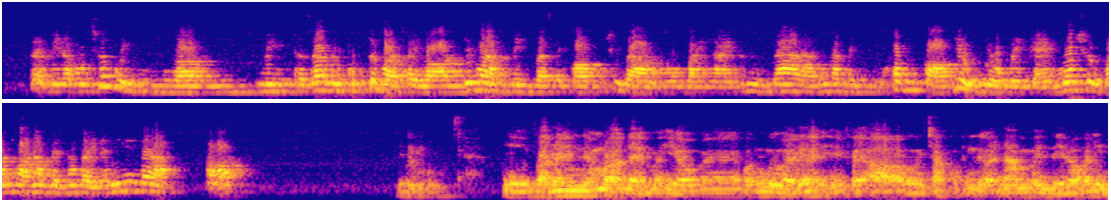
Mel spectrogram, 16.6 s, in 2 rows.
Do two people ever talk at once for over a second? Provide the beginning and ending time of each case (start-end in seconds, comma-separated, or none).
none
